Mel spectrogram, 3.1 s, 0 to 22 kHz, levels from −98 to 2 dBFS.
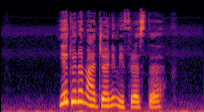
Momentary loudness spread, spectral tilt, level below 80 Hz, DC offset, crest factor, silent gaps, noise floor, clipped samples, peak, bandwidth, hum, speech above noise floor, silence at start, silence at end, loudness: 8 LU; -4 dB/octave; -48 dBFS; under 0.1%; 18 dB; none; -47 dBFS; under 0.1%; -4 dBFS; 15 kHz; none; 29 dB; 0.3 s; 0.25 s; -20 LUFS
